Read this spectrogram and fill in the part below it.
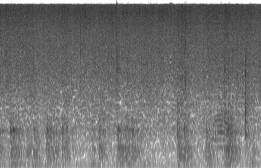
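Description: Egg being mixed into mixed seafood fried rice in a hot pan, a steady loud sizzle broken by rhythmic scraping and tossing strokes roughly every half second, with no talk.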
